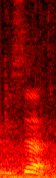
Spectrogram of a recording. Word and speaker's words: Decep: Officer Decep. Decep? Decep, yeah. Decep, okay. Yeah, it's spelled weird. Okay. But it's pronounced Decep.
